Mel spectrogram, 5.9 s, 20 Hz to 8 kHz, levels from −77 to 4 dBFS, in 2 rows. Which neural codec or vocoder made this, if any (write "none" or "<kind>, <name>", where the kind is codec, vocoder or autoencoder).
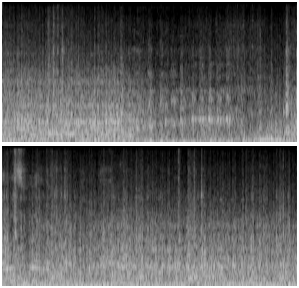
none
